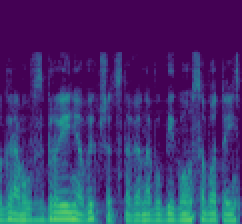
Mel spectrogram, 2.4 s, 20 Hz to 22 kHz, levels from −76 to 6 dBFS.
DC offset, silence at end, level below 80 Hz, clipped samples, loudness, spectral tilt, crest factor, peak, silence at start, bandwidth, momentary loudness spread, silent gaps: under 0.1%; 0 s; -52 dBFS; under 0.1%; -22 LUFS; -7.5 dB/octave; 16 dB; -4 dBFS; 0 s; 8.6 kHz; 7 LU; none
